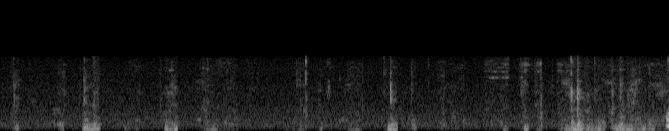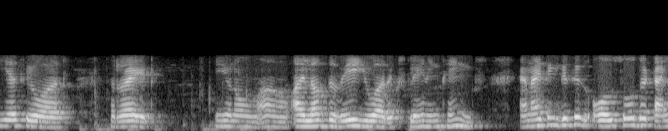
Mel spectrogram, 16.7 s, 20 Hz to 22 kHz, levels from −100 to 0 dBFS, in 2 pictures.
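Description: Nothing is technically wrong with this speech recording, which carries the narrow band of a telephone line, roughly 150 Hz to 3.6 kHz, consistent with ordinary G.711 telephone coding.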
